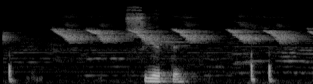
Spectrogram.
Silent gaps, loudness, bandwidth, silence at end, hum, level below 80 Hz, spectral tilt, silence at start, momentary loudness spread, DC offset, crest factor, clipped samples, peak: none; -29 LUFS; 16 kHz; 0 s; none; -66 dBFS; -4 dB/octave; 0.05 s; 12 LU; under 0.1%; 20 dB; under 0.1%; -12 dBFS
